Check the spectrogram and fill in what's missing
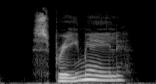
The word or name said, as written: spraymalet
